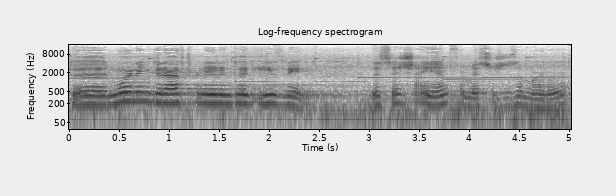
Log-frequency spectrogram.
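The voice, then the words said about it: Sick, congested-sounding voice. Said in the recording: “I am sick, if you can't hear that in my voice”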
